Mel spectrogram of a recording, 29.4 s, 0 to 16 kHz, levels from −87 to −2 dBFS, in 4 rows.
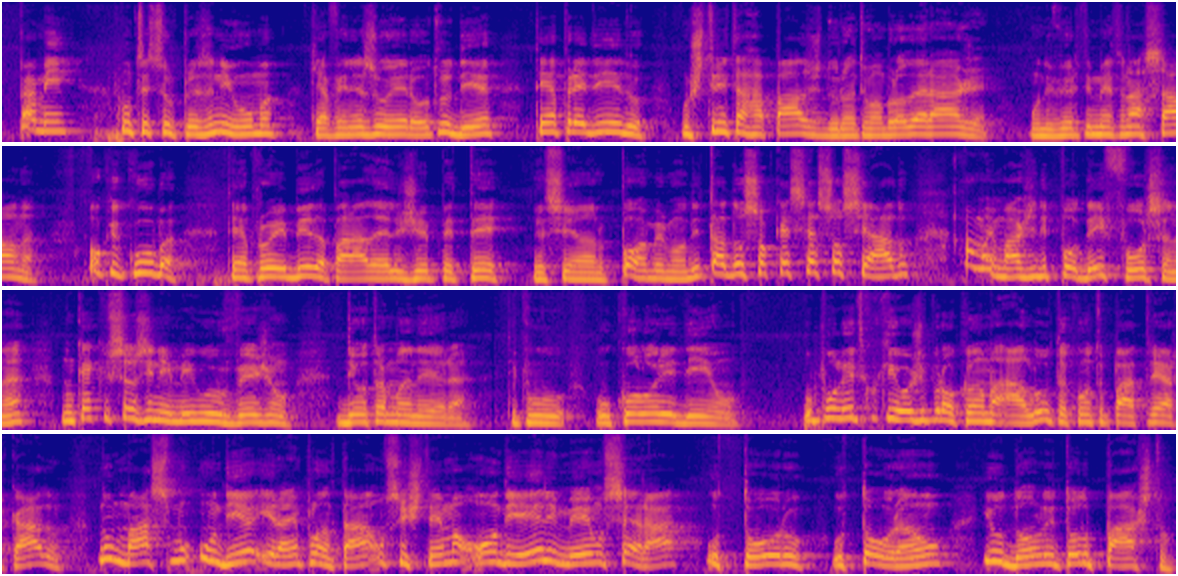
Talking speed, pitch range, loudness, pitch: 200 wpm, 150-200 Hz, -26 LUFS, 170 Hz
